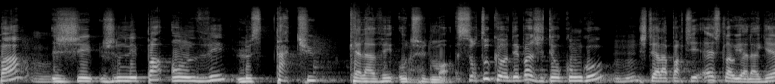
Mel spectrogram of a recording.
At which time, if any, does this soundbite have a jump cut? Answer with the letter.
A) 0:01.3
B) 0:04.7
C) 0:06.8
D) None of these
B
